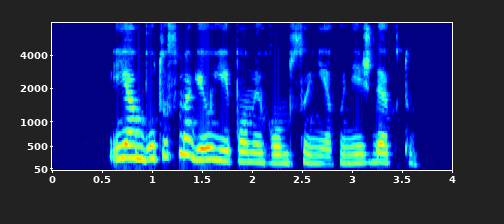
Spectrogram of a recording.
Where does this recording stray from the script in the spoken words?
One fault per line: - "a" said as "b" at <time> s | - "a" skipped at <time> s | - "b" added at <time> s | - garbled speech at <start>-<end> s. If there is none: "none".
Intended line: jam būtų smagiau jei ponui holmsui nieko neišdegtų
none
